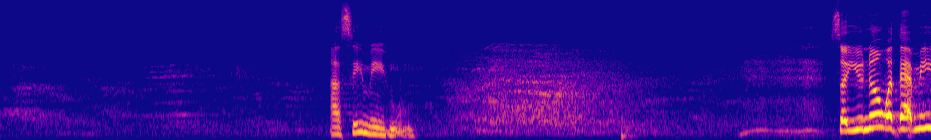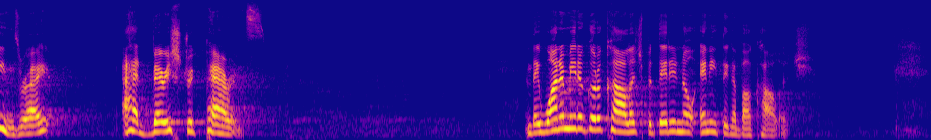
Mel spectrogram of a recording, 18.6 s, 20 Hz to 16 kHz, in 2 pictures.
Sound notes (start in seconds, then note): 3.3 non-english speech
